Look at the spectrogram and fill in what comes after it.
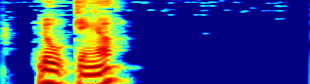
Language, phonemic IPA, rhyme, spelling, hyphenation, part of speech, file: Norwegian Bokmål, /ˈluːkɪŋa/, -ɪŋa, lokinga, lo‧king‧a, noun, Nb-lokinga.ogg
- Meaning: definite feminine singular of loking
